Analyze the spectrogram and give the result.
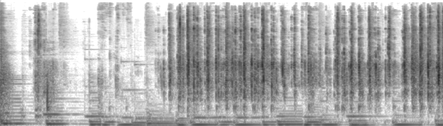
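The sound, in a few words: typing on Cherry MX Red keyboard switches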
